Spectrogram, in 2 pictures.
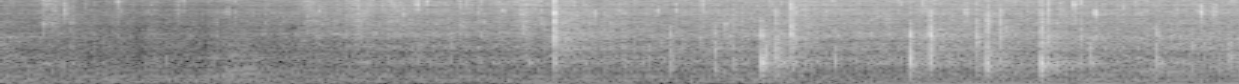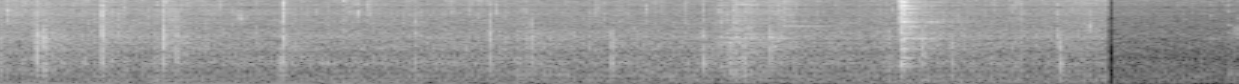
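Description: Meal maker soya chunk pakodi deep-frying in hot oil make a steady, bubbling sizzle close by, with occasional sharp clicks of stirring before it cuts off just short of the end.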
